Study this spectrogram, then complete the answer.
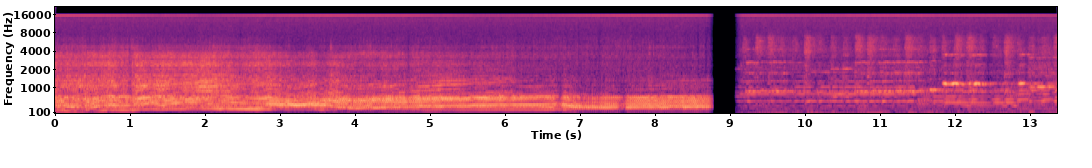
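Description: A 1960s drag racing car launches hard off the start line, its engine roaring loudly and rising and falling in pitch as it pulls away, then cuts off abruptly into a quieter stretch of distant noise.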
